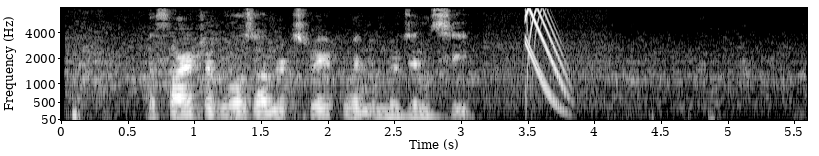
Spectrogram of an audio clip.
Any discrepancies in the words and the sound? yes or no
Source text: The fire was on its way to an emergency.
yes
